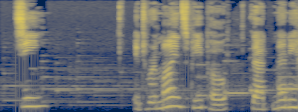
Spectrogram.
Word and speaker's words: 巾: Its pronunciation 巾.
